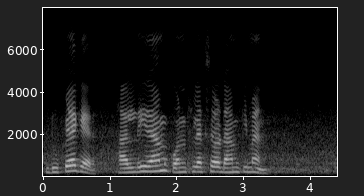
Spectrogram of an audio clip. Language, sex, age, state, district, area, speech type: Assamese, female, 45-60, Assam, Tinsukia, urban, read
